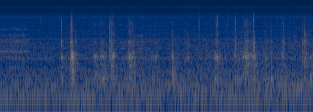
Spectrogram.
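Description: Metal clinks and knocks as a socket on an extension is worked onto the stud of a steel fuel tank strap. About a dozen short, irregular knocks, the loudest about a second and a half in.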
